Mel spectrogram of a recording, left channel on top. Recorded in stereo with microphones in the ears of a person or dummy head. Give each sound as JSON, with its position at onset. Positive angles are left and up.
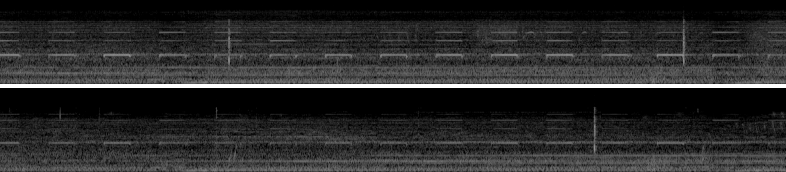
{"t": 0.0, "sound": "an engine running", "side_deg": 60}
